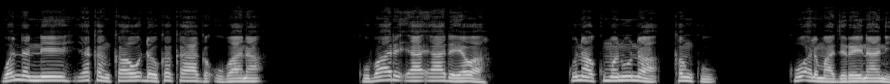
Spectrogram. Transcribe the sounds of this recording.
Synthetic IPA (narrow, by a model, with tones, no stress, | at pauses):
wɐ˦nːɐ˨nːeː˦ja˦kɐ˨ŋkaː˦woː˦ɗa˨wkɐ˦kaː˨ɡa˨ʔʊ˨baː˦naː˦ | kʷu˨baː˦da˨j̰aː˦j̰aː˦da˨jɐ˦waː˨ | kʷʊ˦naː˨kʷʊ˦ma˦nuː˦na˨kɐ˦˨ŋkʷu˨ʔ | kʷoː˦ʔa˨lmaː˨d͡ʒɪ˨ɾɐ˦jnaː˦neː˨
